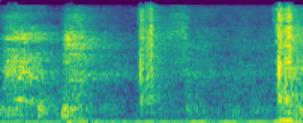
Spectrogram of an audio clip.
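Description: Two short, sharp clicks from a prop sword being swung and snapped to a stop, one about a second in and one near the end, over faint room noise.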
